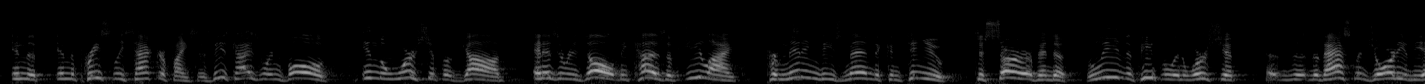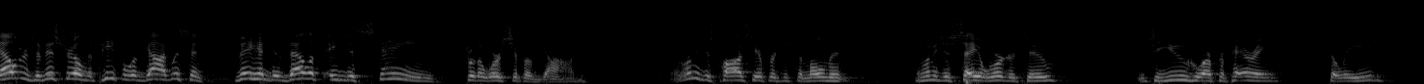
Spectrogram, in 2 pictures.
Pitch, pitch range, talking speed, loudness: 225 Hz, 180-260 Hz, 185 wpm, -38 LUFS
